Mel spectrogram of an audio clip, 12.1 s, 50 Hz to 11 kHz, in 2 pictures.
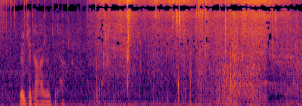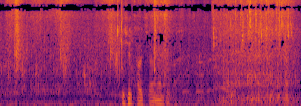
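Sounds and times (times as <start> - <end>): steps through wet grass: 1.7 - 11.3.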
